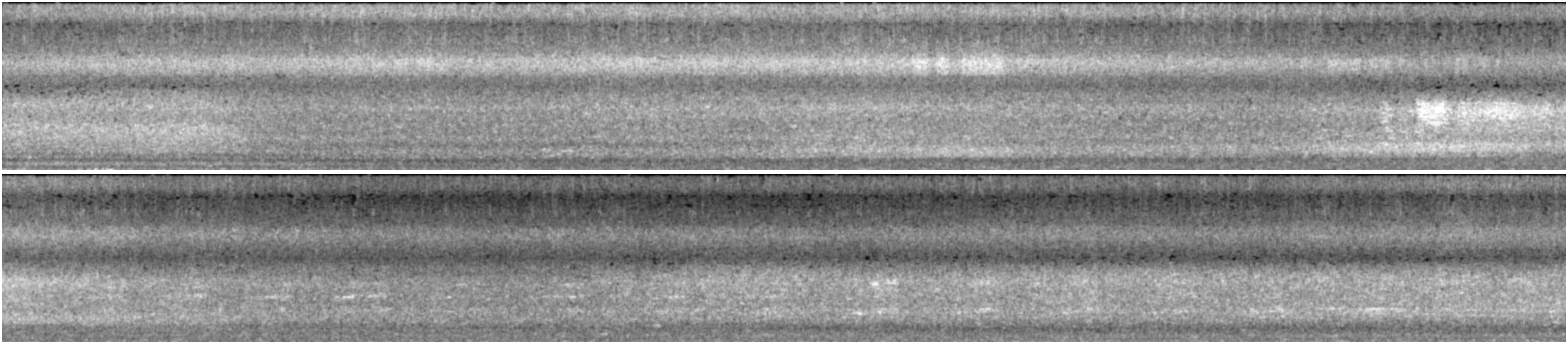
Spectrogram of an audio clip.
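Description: River water rushing over boulders below a dam's open spillway, a steady, unbroken noise of white water.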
